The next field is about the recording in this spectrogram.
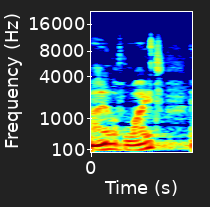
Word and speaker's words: Isle of Wight: Habe ich das richtig gesagt? Mhm. Isle of Wight, ja auf der englischen äh, Ärmelkanalinsel Isle of Wight traten vom 27.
